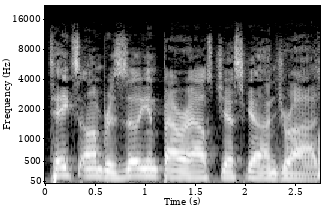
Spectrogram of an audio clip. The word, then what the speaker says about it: Andrade: Well, it's spelled A-N-D-R-A-D-E, but it's pronounced Andrade.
